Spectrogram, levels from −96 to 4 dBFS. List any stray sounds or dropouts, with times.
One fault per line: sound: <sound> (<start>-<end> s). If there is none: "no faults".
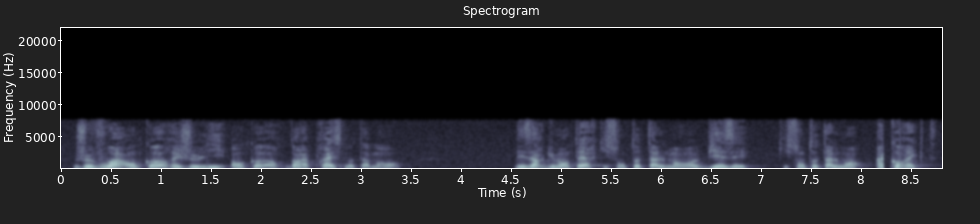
sound: dropout (8.2-8.3 s)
